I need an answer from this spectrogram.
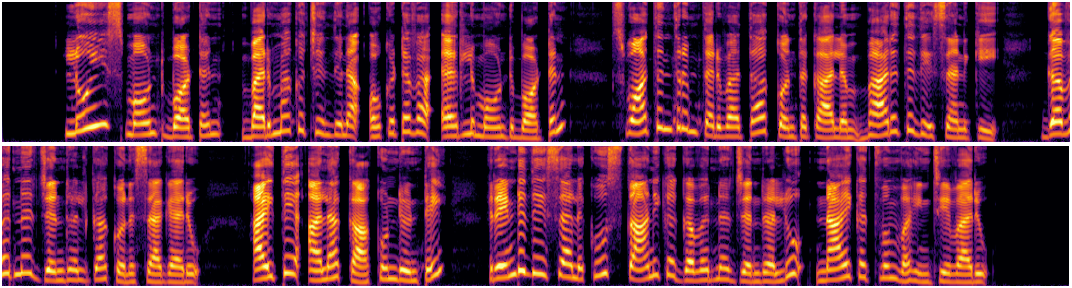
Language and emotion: Telugu, neutral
